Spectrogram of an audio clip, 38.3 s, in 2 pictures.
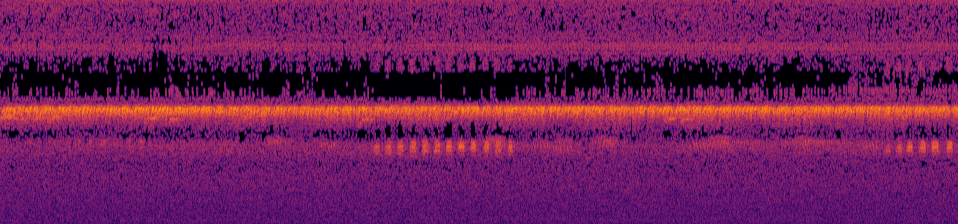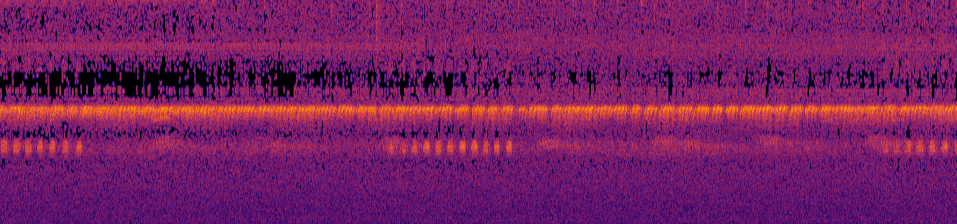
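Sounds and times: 
insects singing in a high steady trill: 0:00.0 - 0:38.2.

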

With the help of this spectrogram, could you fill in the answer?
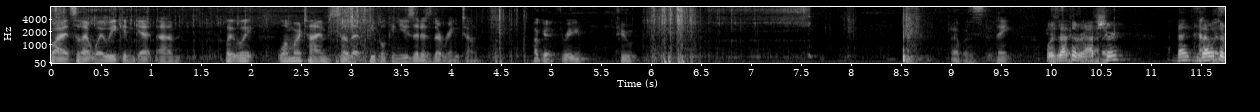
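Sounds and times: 
slurping the last sip from a cup: 0:00.0 - 0:04.9, 0:05.9 - 0:08.2
speech: 0:00.0 - 0:06.2, 0:09.0 - 0:11.7.

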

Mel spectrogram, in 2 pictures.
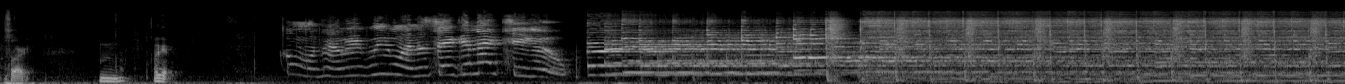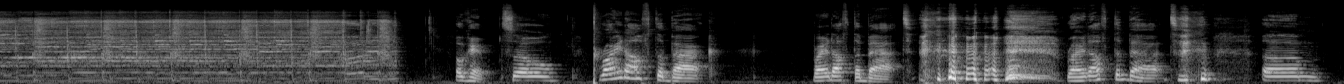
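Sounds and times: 
speech: 0:00.1 - 0:00.4, 0:01.0 - 0:01.8, 0:18.0 - 0:20.6, 0:21.6 - 0:26.8
pop song recording played back: 0:05.9 - 0:17.5
laughter: 0:22.7 - 0:23.9.

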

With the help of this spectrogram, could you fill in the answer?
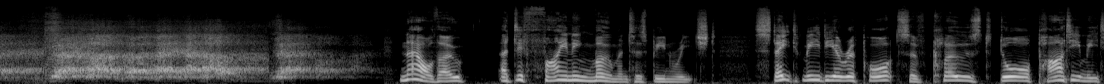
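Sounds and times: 
massive crowd of soldiers shouting loyalty in unison at a military parade: 0:00.0 - 0:03.8
speech: 0:04.0 - 0:11.0.

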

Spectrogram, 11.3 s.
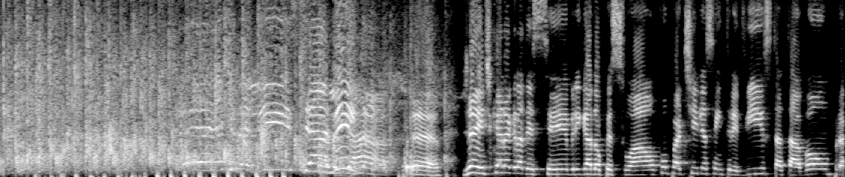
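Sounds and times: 
audience clapping: 0:00.0 - 0:06.1
speech: 0:05.6 - 0:11.2.

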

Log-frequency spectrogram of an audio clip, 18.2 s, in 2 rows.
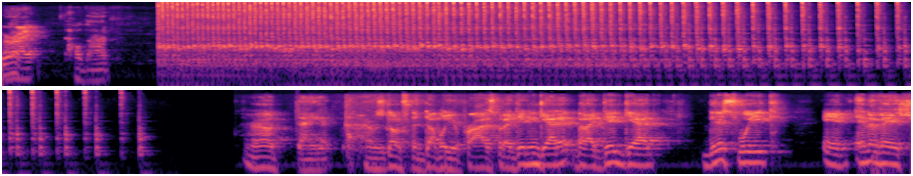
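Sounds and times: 
speech: 0:00.0 - 0:01.2, 0:11.6 - 0:18.1
spun prize wheel ticking: 0:01.6 - 0:09.2.

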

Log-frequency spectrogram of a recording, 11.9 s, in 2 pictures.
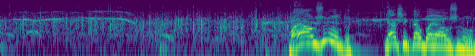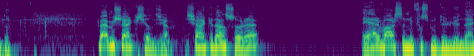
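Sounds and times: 
applause: 0:00.0 - 0:07.6
speech: 0:03.6 - 0:06.1, 0:07.2 - 0:09.3, 0:10.4 - 0:11.8.

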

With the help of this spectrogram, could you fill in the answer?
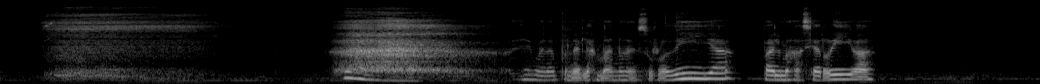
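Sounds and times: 
deep inhale and exhale: 0:00.4 - 0:02.4, 0:03.3 - 0:05.1
speech: 0:05.4 - 0:08.8.

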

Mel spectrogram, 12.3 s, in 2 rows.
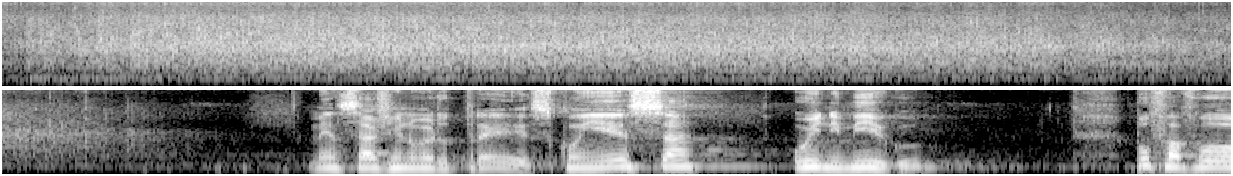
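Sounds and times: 
audience applause: 0:00.0 - 0:07.0
speech: 0:07.7 - 0:10.9, 0:11.8 - 0:12.2.

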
